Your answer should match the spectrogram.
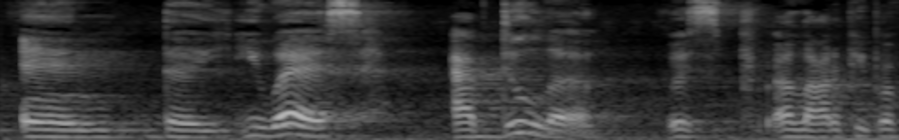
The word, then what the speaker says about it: Abdullah: And even the pronunciation, like, for example, the name in the U.S., Abdullah, a lot of people pronounce it Abdullah. Here, the name is pronounced Abdullah.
